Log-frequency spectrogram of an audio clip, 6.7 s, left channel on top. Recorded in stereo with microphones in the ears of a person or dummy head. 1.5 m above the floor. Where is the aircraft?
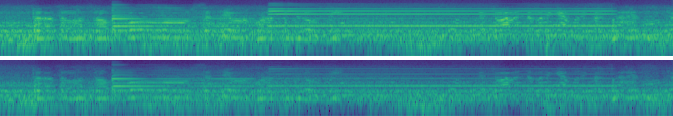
35° left (ahead or behind); by 6.8 s 40° left (ahead or behind).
